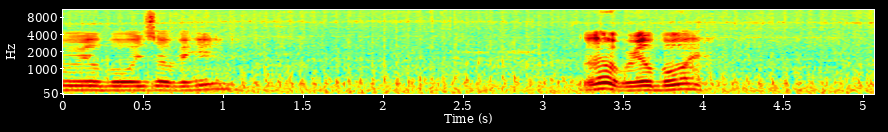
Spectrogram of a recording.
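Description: A young boy talks with animation into a close microphone.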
